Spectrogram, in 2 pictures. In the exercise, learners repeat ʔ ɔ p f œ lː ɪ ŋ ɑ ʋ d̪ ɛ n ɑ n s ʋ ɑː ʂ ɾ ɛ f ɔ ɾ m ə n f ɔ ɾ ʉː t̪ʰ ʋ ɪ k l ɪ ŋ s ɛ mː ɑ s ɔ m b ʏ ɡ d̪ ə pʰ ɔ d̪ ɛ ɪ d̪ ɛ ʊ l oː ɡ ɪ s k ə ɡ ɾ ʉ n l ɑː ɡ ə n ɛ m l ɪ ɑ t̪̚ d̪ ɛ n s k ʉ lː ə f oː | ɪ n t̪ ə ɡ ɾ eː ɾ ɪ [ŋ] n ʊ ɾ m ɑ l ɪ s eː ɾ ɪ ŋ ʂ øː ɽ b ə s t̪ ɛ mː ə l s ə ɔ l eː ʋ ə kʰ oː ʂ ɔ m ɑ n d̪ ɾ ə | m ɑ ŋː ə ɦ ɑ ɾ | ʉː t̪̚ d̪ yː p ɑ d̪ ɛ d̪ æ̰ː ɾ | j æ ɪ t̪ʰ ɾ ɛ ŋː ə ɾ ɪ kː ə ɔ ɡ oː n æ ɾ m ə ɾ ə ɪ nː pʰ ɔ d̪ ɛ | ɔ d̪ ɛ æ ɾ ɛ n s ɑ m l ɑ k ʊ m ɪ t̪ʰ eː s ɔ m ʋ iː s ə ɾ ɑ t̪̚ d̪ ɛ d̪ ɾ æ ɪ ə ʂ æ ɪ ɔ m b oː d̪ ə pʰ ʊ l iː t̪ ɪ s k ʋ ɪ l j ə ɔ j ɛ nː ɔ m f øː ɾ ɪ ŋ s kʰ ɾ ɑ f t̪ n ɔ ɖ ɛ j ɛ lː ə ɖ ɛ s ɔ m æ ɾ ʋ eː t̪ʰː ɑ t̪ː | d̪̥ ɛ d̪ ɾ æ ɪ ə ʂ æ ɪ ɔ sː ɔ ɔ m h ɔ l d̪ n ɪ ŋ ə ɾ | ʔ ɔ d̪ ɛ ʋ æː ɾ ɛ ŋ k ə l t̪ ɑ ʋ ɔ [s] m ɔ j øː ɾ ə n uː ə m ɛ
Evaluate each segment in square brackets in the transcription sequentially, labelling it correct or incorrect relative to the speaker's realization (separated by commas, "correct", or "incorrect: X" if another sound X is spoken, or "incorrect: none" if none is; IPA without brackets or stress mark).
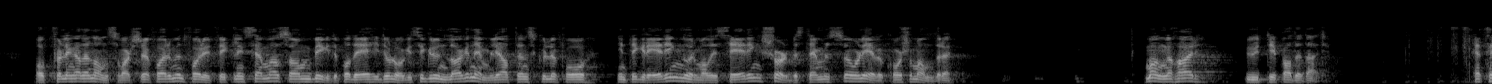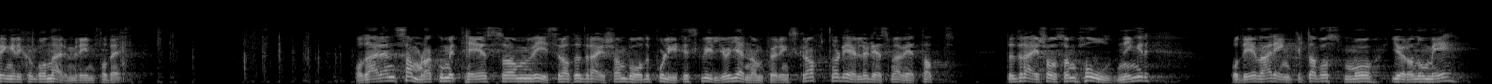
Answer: correct, correct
